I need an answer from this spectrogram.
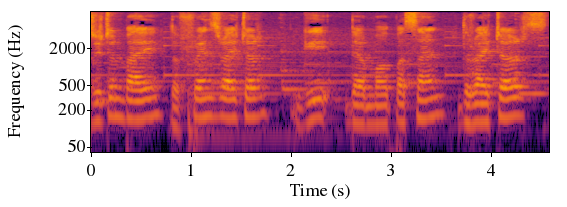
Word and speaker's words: Guy de Maupassant: Guy de Maupassant. Guy de Maupassant. Okay? Maupassant. Okay, since the name of the writer is French and the writer himself is French, right?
